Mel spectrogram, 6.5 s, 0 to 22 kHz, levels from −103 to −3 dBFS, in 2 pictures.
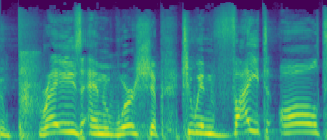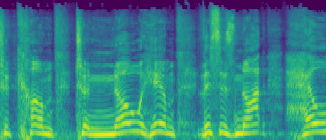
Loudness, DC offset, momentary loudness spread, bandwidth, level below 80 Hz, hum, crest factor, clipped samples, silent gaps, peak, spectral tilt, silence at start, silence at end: -15 LUFS; under 0.1%; 7 LU; 18 kHz; -40 dBFS; none; 14 dB; under 0.1%; none; 0 dBFS; -5 dB/octave; 0 s; 0 s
